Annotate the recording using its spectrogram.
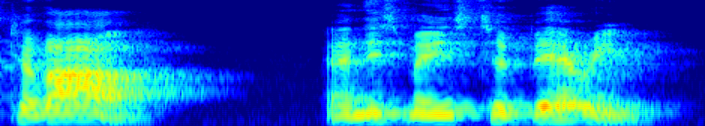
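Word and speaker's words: קָבַר: Another Hebrew word that starts with the letter Qoph is pronounced kavar, and this means to bury.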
